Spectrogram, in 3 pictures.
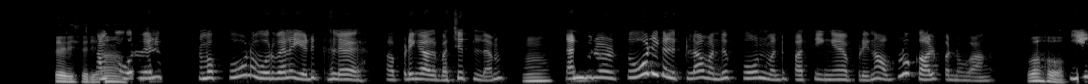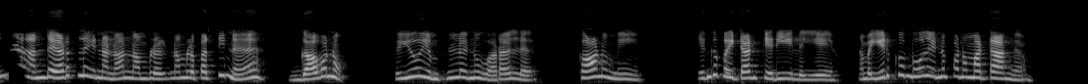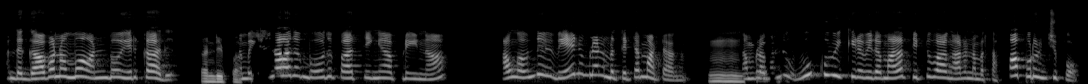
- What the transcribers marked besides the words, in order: in English: "ஃபோன்"; in English: "ஃபோன்"; in English: "கால்"
- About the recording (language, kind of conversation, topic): Tamil, podcast, குடும்பத்தினர் அன்பையும் கவனத்தையும் எவ்வாறு வெளிப்படுத்துகிறார்கள்?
